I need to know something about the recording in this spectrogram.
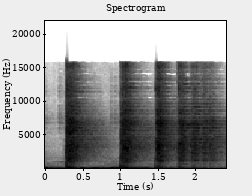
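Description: Loaded barbell with bumper plates dropped from overhead onto a rubber gym floor: one loud slam, then three bounces coming closer and closer together as the bar settles.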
